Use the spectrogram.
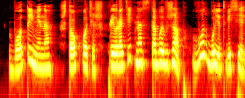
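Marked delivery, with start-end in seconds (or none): none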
